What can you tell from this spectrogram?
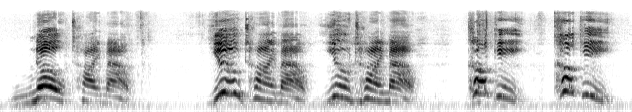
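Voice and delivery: put-on high, loud, slow toddler tantrum; sputtering toddler. A narrator's reading. Boots refuses a timeout from Gregor, sputtering toddler tantrum. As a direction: spit out the words like a furious two-year-old. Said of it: "sputtered Boots".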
